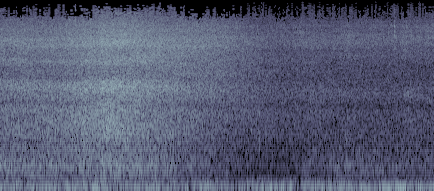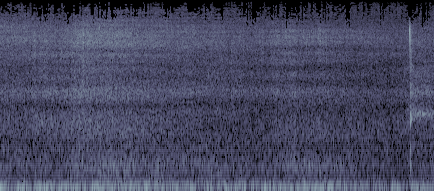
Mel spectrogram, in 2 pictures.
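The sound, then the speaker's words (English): Sea waves breaking on the shore at high tide at Chesil Beach, a steady, loud rush of surf with wind buffeting throughout, no distinct individual crashes and no voices. “I think the tide is high at the moment. It's, it's either still coming in or just going out because I don't often see it come up this high.”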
